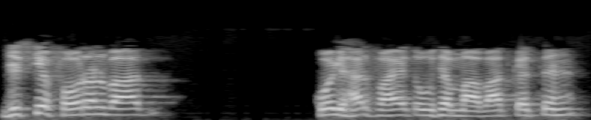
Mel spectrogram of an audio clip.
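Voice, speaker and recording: High-pitched man teaching, dull lo-fi sound. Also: fairly even intonation. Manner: slow, explanatory, spells out letters one by one. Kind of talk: spoken lesson on script and pronunciation.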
